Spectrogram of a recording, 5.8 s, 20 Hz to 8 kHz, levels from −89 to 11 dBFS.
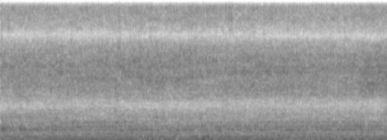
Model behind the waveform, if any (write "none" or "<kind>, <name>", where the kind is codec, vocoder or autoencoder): vocoder, Vocos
